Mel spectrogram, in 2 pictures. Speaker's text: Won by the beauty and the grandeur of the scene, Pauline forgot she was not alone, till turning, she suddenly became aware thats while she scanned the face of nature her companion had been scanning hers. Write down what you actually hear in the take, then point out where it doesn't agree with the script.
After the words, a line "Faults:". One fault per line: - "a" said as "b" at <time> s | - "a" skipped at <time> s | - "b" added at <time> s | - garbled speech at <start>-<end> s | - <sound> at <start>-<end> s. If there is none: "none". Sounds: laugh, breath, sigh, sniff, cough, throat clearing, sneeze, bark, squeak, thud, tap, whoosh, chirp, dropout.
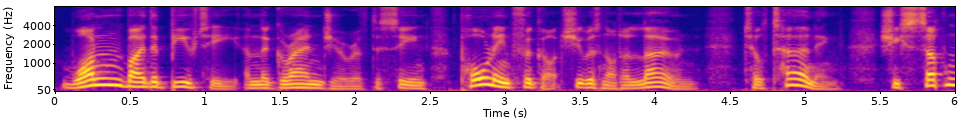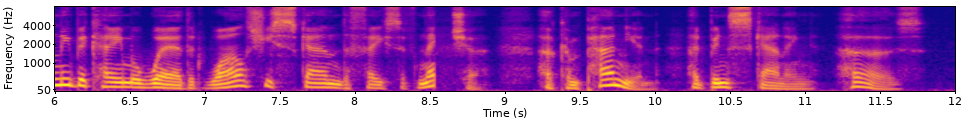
Won by the beauty and the grandeur of the scene, Pauline forgot she was not alone, till turning, she suddenly became aware that while she scanned the face of nature her companion had been scanning hers.
Faults:
- "thats" said as "that" at 6.8 s
- dropout at 8.5-8.7 s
